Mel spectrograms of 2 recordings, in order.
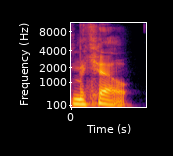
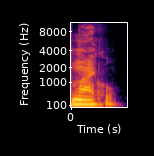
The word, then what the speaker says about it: Mikael: at school and my teachers taught me my name wrong in it oh my passport on my passport on my blab on my birth certificate on everything is mikael but my whole entire childhood i've been called michael whole entire childhood so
